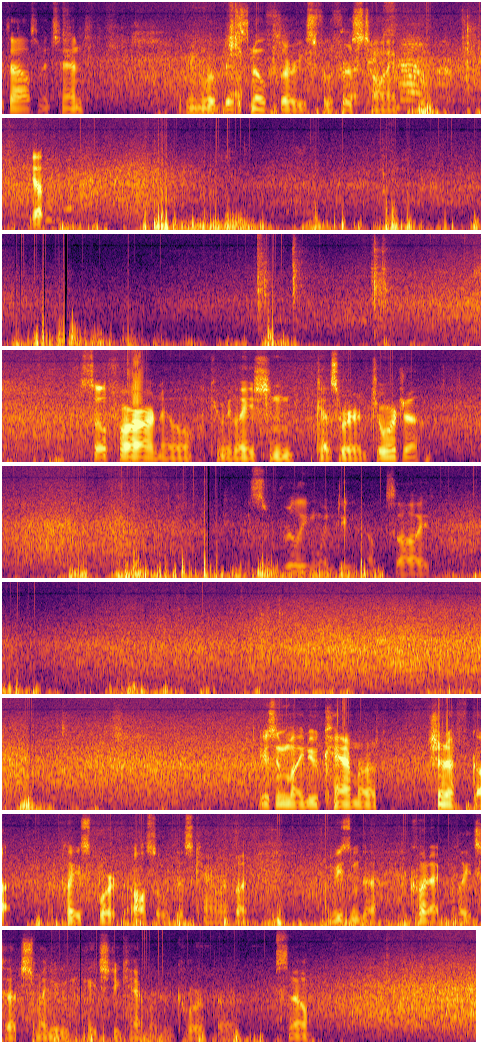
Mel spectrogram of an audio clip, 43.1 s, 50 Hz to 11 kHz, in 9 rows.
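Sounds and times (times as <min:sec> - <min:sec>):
wind rushing through trees: 0:00.0 - 0:43.0
wind buffeting microphone: 0:01.5 - 0:43.0.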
